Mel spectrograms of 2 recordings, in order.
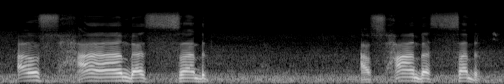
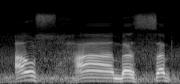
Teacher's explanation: Jadi ba dan ta sama-sama kita tampakkan makhraj dan sifatnya.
